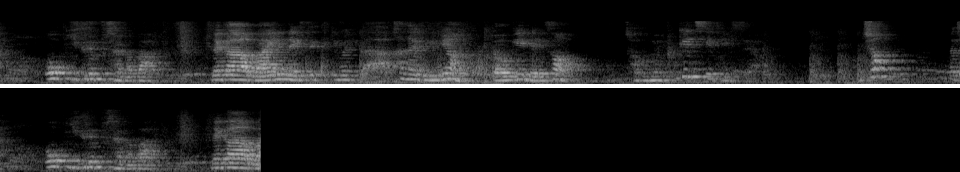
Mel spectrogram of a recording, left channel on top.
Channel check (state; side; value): drops out; right; at 2.7 s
